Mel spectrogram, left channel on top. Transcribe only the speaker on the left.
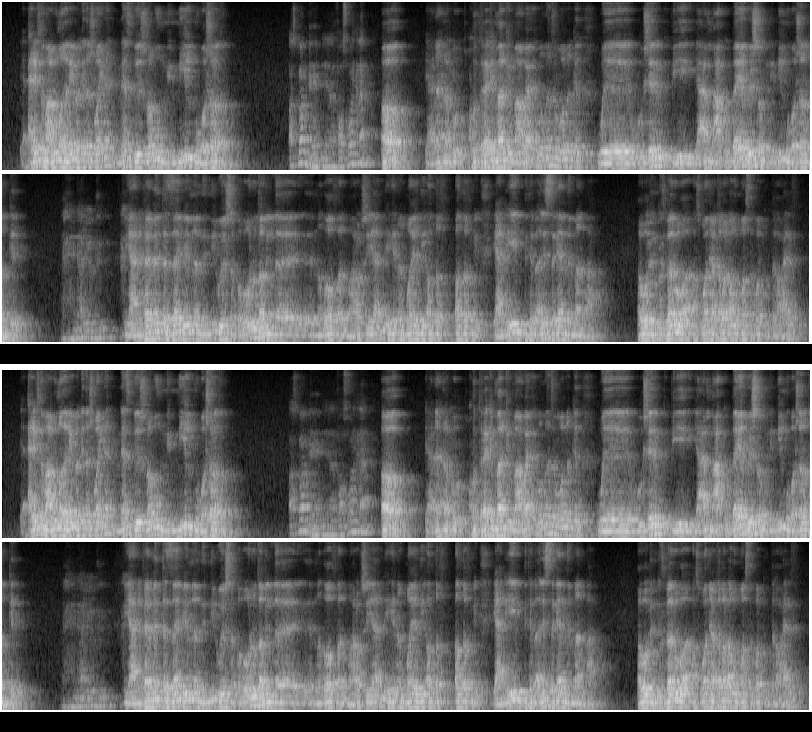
بالظبط
اصلا هي- هي في اسوان هناك
لا انا
دي ما كنتش
اعرفها
بصراحة
ايوه
ايوه
<laughs>
ايوه
ايوه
